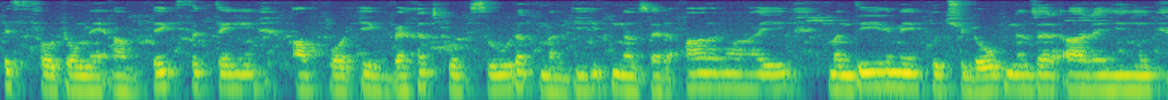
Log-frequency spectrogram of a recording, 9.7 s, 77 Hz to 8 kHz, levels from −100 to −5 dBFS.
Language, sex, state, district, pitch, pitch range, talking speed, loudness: Hindi, male, Bihar, Lakhisarai, 125 Hz, 120-135 Hz, 150 wpm, -16 LUFS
